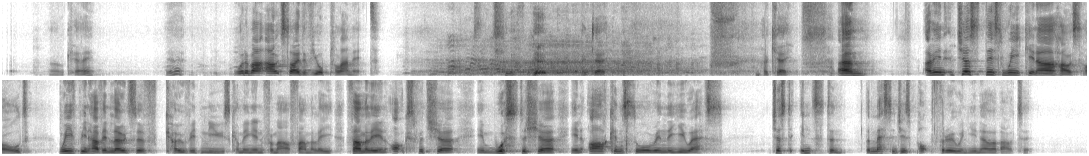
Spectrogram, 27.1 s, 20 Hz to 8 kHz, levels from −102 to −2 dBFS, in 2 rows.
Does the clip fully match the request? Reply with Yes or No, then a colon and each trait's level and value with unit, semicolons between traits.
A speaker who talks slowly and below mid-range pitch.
No: slow, 115 wpm; medium, 165 Hz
